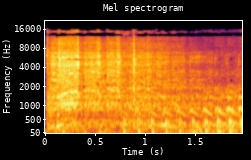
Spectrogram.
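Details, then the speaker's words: Old quad ATV, free pickup, first start in several years: quick crank, catches right away and settles into a steady quick putter with no ticking, stumbling or visible smoke; normal start and idle. "There's no ticking in the engine. Still no smoke from what I can see. I'm impressed."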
